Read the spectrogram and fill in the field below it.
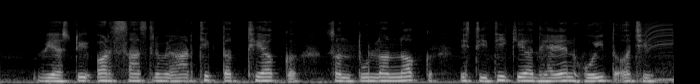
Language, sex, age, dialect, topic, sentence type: Maithili, female, 18-24, Southern/Standard, banking, statement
